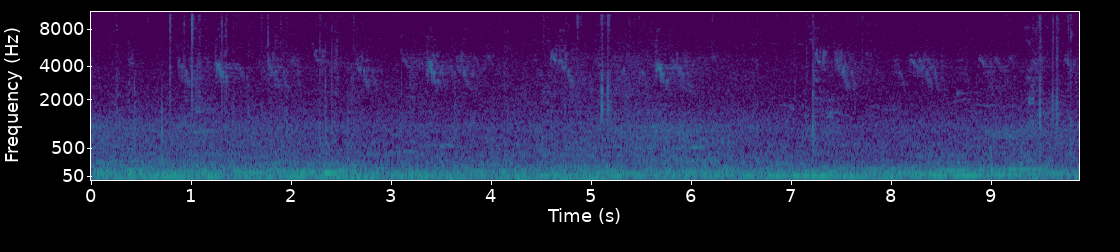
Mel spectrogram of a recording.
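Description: Small birds chirping over and over, short falling chirps one or two a second, over a steady low outdoor rumble, with a few faint clicks.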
